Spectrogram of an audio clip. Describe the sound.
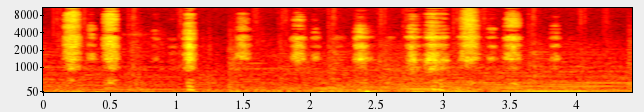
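Light, frantic, panicked-sounding breathing in quick, shallow puffs, about a dozen rapid breaths in a steady panting rhythm, soft, over a low rumbling background with no talking.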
